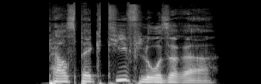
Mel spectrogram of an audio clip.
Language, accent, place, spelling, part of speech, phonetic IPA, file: German, Germany, Berlin, perspektivloserer, adjective, [pɛʁspɛkˈtiːfˌloːzəʁɐ], De-perspektivloserer.ogg
- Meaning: inflection of perspektivlos: 1. strong/mixed nominative masculine singular comparative degree 2. strong genitive/dative feminine singular comparative degree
